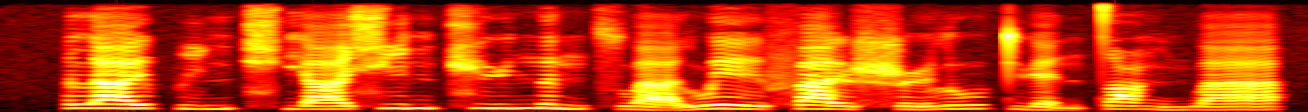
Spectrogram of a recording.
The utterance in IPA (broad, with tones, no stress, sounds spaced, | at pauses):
l a˦ ɪ̯ p i˨˦ ŋ t͡ɕʰ j ä˨˦ ɕ i˦ n t͡ɕ y˦ n̪ ə˥˨ n t͡s w ä̰˨˩ l w e˥˨ ɪ̯ f a˥˨ ɪ̯ ʂ ɻ̩˨˦ l u˦ t̪ ɥ ɛ̰˨˩ n t̪ ɑ˥˨ ŋ m w ä˦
